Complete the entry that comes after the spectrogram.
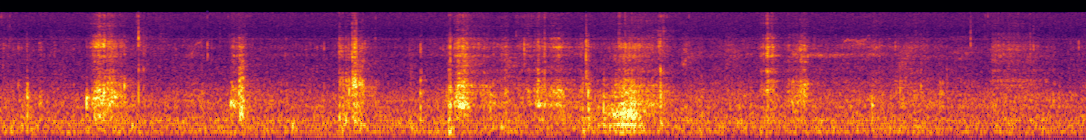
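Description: A person chewing food close to the microphone: a string of short, irregular chewing sounds about half a second to a second apart.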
